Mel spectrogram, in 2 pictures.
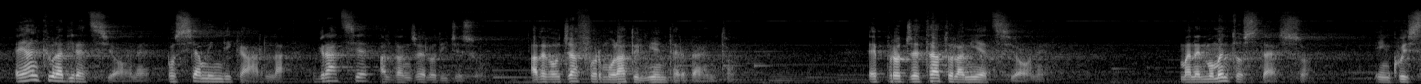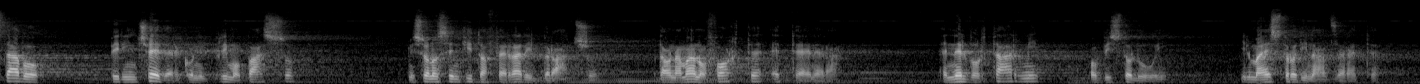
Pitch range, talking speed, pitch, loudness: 105-140 Hz, 120 wpm, 120 Hz, -26 LUFS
